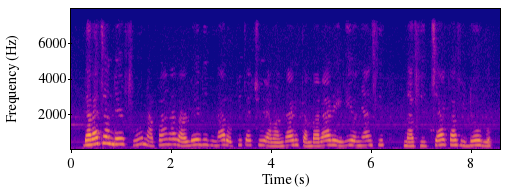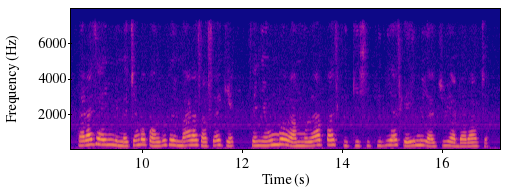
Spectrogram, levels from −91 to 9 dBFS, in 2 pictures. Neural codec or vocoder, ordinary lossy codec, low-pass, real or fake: none; AAC, 48 kbps; 7.2 kHz; real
